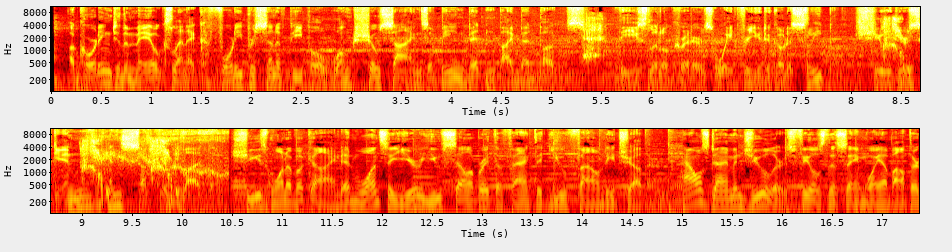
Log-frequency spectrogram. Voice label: audio commercial; voices

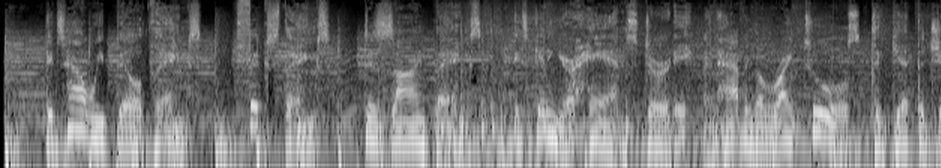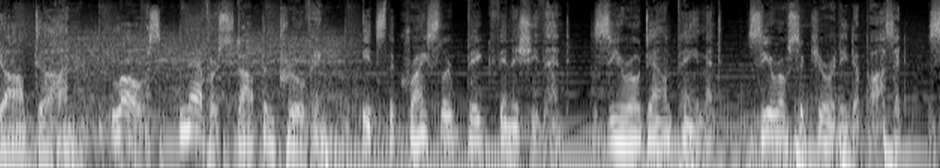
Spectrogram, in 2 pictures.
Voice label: commercial

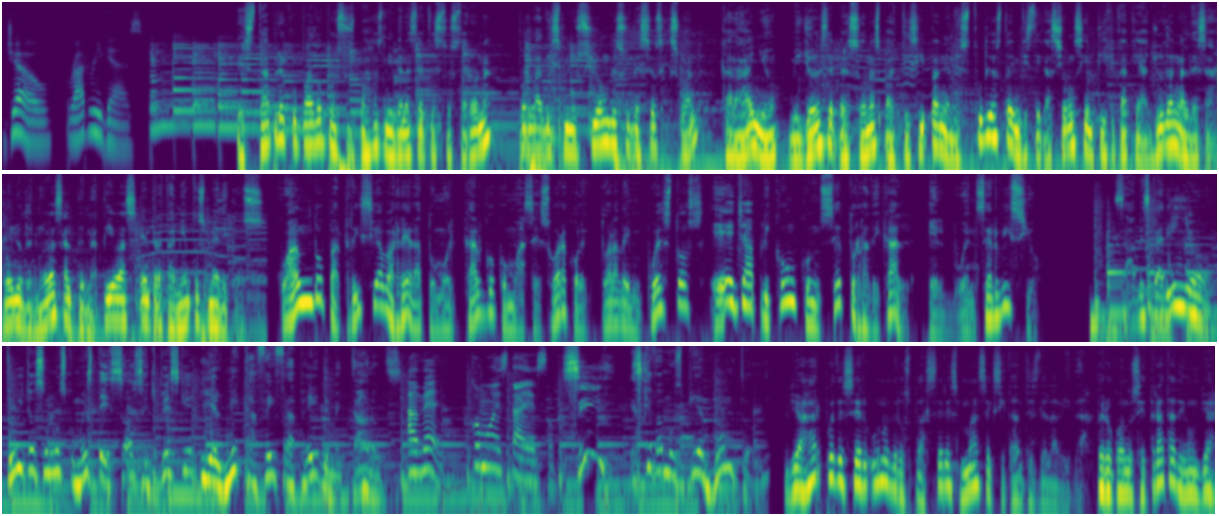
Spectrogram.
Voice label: Spanish

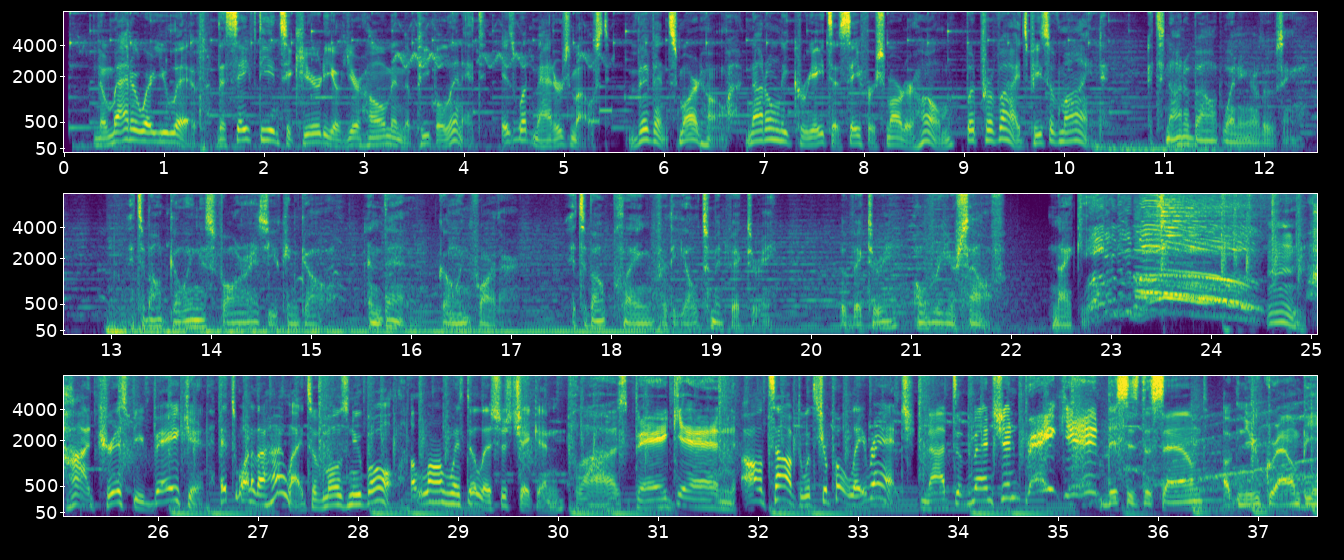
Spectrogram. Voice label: Male Commercial

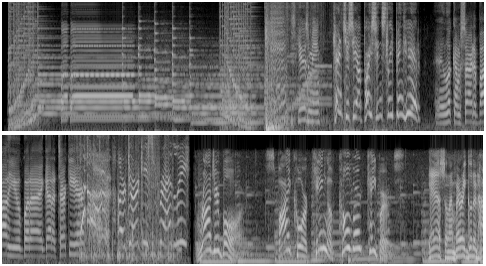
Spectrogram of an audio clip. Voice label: Animation

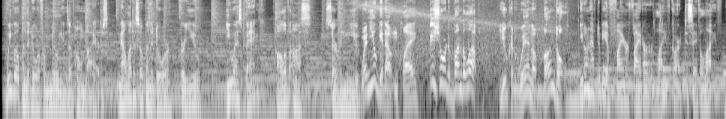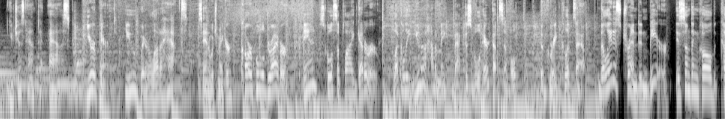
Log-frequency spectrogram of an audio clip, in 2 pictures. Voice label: male commercial

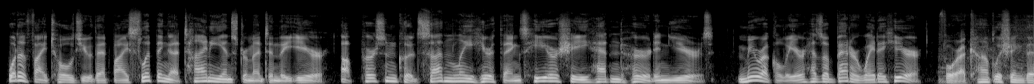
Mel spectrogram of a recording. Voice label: Commercial

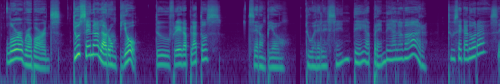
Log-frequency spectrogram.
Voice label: female commercial spanish

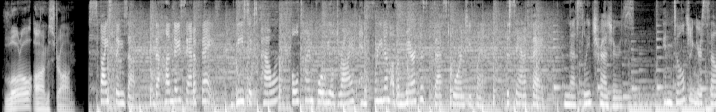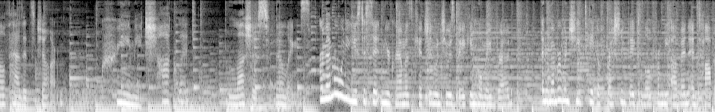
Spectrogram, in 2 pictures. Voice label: Commercial

